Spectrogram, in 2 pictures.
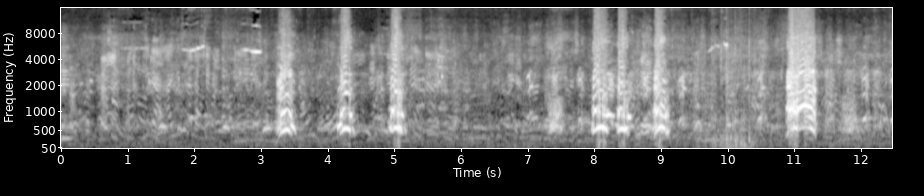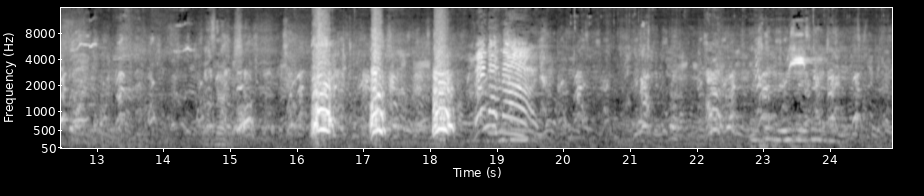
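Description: A dog barking loudly in short runs: three barks, three more, one longer bark, then three more, with gaps between the runs.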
